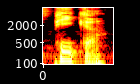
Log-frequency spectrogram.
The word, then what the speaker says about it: Pika: P Labs P 1.5 and that's P for those of you whove been saying it wrong all this time don't worry I won't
